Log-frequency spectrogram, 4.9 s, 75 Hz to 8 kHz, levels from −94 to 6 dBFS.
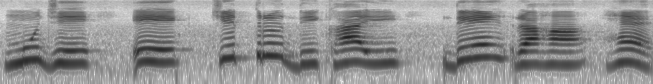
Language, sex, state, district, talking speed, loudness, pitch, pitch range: Hindi, female, Madhya Pradesh, Katni, 85 wpm, -16 LUFS, 250 Hz, 235-285 Hz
